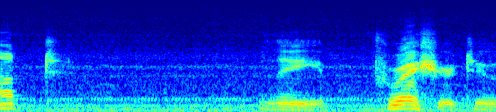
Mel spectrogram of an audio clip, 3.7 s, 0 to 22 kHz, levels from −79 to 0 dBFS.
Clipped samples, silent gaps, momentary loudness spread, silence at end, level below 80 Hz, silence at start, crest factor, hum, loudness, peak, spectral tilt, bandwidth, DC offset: under 0.1%; none; 21 LU; 0 s; -46 dBFS; 0 s; 20 dB; none; -26 LUFS; -10 dBFS; -6 dB/octave; over 20 kHz; under 0.1%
